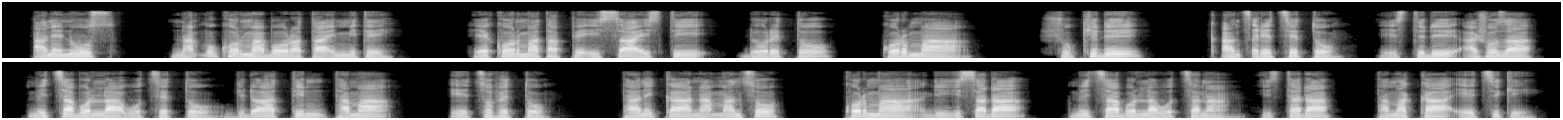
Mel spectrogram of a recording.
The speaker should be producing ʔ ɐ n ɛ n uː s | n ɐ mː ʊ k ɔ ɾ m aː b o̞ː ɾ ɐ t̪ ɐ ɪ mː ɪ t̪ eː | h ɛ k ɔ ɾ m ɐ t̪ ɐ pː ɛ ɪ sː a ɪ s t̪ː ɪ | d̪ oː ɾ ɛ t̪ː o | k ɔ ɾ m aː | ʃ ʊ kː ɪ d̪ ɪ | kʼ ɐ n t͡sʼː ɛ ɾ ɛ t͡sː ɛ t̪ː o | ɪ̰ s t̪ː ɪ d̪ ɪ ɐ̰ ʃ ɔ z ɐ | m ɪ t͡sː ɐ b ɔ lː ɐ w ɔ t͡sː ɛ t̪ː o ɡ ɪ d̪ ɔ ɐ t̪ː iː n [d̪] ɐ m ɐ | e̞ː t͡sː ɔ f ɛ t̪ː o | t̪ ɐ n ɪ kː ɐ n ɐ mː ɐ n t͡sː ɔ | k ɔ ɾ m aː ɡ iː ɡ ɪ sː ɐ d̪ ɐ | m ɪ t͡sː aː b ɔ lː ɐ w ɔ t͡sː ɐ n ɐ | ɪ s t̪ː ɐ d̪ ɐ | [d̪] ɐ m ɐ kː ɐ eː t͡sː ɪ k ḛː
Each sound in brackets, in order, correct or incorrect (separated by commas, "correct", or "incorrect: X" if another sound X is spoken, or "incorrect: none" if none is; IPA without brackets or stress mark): incorrect: t̪, incorrect: t̪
